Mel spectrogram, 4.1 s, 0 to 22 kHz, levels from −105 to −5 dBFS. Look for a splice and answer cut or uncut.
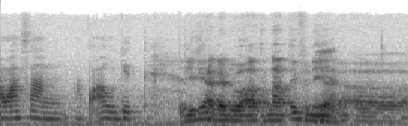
cut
